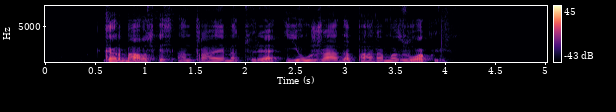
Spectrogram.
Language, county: Lithuanian, Kaunas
